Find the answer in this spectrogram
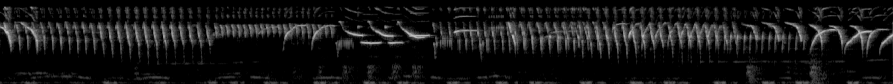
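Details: Long unbroken canary roll from a singing duel, used to get reluctant canaries singing: a dense, even, very fast trill held for seconds, interrupted by a short burst of sharp varied notes.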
